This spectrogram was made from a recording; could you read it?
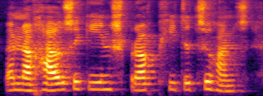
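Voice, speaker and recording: A woman reading a fairy tale aloud in a plain, steady way, with occasional small slips. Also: mid-range voice, normal speed. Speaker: storyteller.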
